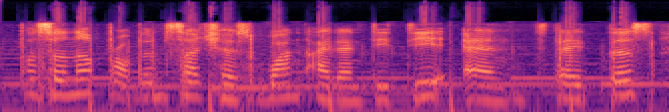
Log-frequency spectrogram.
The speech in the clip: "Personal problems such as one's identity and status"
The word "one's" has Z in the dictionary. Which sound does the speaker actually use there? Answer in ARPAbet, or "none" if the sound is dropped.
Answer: none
